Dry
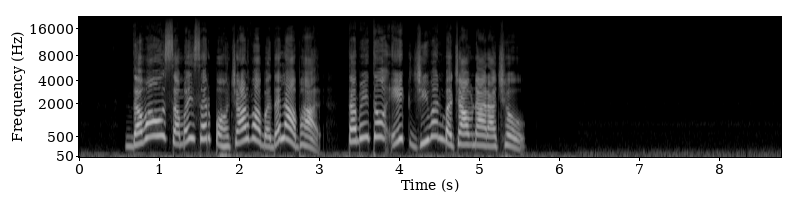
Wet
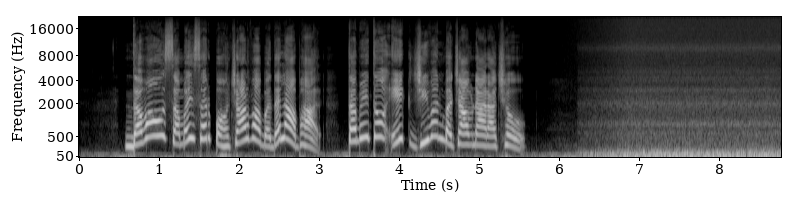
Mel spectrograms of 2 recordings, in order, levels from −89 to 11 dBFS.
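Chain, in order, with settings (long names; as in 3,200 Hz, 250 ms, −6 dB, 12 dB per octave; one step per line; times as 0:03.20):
camcorder AGC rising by 20 dB per second
0:03.47–0:05.45: notch filter 1,200 Hz, Q 8.4
level +8 dB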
